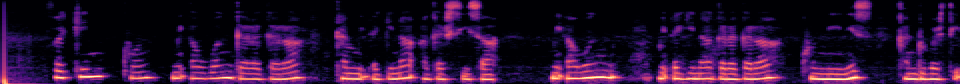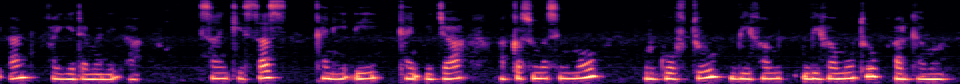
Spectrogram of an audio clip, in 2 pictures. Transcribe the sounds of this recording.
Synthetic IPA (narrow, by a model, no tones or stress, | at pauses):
fɐkːɪŋkʰʊnmɪʔɐwːɐŋɡɐɾaːɡɐɾaː | kʰɐnmɪᶑɐɡɪnaːʔɐɡɐɾsiːsa | mɪʔɐwːɐn | mɪᶑɐɡɪnaːɡɐɾaːɡɐɾaː | kʰʊnːeːnɪs | kʰɐnd̪ʊbɐɾt̪iːᶑaːnfɐjːɐd̪ɐmɐnɪᶑɐ | ʔɪsaːŋke̞ːsːaːs | kʰɐnhɪᶑiːkʰɐnɪd͡ʒaːʔɐkːɐsʊmɐsɪmːo̞ː | ʔʊɾɡo̞ːft̪uː | bɪːfɐmuːt̪ʊɐɾɡɐmɐ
